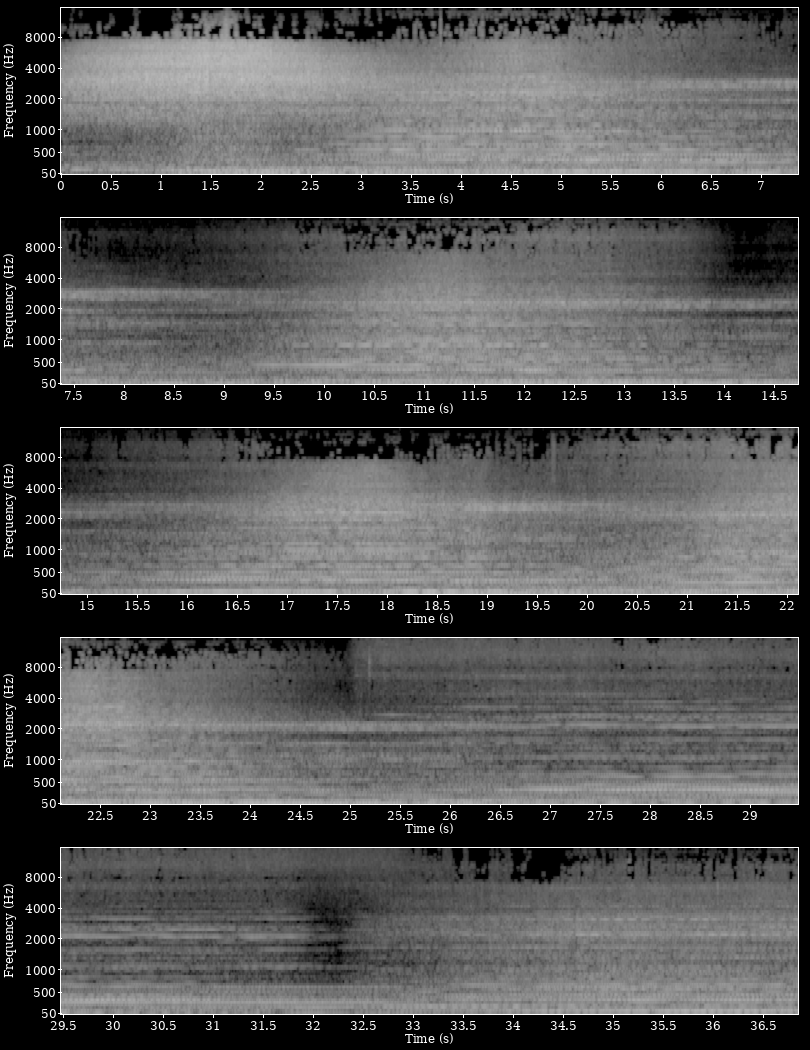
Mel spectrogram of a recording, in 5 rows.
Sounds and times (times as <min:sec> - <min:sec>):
Music: 0:00.0 - 0:36.8.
